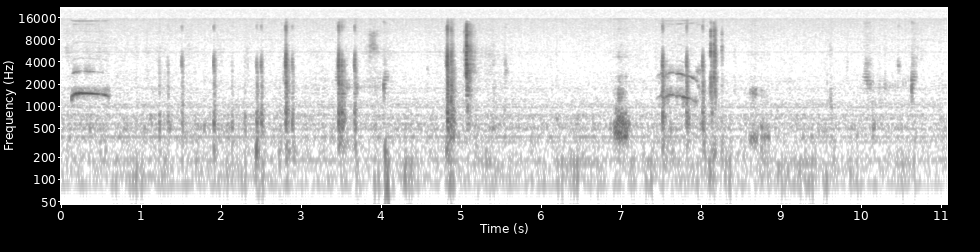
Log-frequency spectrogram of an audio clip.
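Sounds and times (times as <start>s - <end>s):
faint clicks and taps: 1.1s - 4.2s.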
